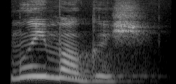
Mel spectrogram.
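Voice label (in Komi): "мый могысь", Komi, female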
